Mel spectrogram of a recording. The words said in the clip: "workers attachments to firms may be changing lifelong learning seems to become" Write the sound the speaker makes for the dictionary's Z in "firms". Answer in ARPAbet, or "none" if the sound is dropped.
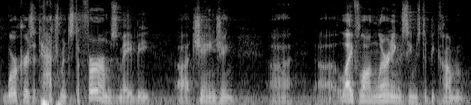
Z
